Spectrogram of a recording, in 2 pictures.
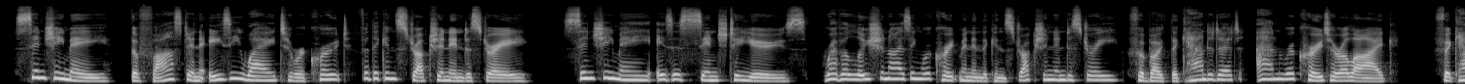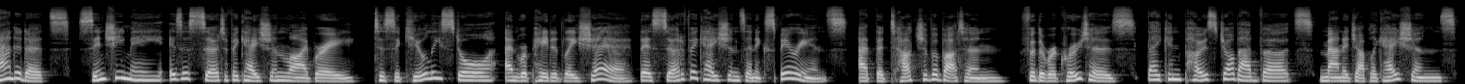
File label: English Voice Over Sample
